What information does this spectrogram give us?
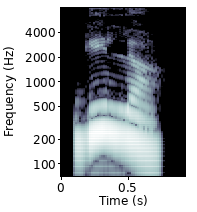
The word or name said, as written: ಗಿಲ್ಲಾ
